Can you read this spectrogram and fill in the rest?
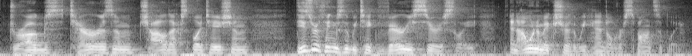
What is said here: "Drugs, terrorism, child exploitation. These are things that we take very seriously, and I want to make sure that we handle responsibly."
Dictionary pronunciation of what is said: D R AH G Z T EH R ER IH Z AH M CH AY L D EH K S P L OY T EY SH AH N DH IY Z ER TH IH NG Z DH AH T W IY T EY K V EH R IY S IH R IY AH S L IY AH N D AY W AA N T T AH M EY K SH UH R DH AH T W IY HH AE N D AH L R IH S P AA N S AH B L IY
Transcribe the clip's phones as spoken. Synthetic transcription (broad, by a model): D R AH G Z T EH R ER IH Z AH M CH AY L D EH K S P L OY T EY SH AH N DH IY Z ER TH IH NG Z DH AH T W IY T EY K V EH R IY S IH R IY AH S L IY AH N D AY W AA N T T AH M EY K SH UH R DH AH T W IY HH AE N D L R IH S P AA N S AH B L IY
